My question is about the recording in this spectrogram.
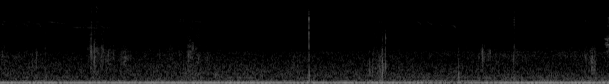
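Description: Footsteps on frozen grass, soft crunches about once a second, over a steady low rumble. A couple of faint high chirps sound in the background.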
